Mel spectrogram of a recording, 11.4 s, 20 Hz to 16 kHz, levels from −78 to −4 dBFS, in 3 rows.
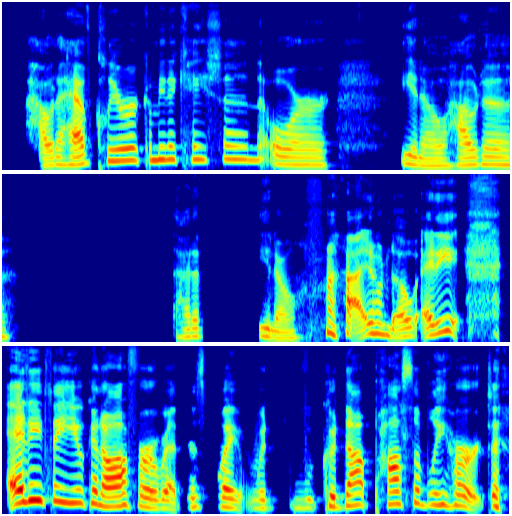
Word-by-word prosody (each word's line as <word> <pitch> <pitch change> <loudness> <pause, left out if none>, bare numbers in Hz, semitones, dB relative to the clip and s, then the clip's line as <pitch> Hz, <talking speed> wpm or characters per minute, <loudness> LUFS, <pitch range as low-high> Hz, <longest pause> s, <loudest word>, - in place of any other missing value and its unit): how 145 +2 -5
to 165 - -4
have 165 +4 +1
clearer 250 +2 0
communication? 270 +1 -4
Or, 160 - -4 0.5
you 185 -2 -4
know, 140 -2 -5
how 150 +3 -3
to 160 -2 -5 1.2
how 155 +1 -8
to, 170 -1 -6 0.4
you 175 -2 -3
know, 135 0 -5 0.3
I - - +4
don't 225 -3 -1
know, 165 +3 -2
any 220 +11 0 0.4
anything 325 +1 +7
you 285 0 +1
can 275 -1 +2
offer 210 +1 +6
r 175 - -1
at - - -4
this 195 +1 -7
point 195 -4 0
w 175 -1 -8
would 175 -1 -13
could 205 -3 0
not 235 +1 +3
possibly 260 -2 +1
hurt. 225 -1 0
200 Hz, 170 wpm, -22 LUFS, 160-260 Hz, 1.2 s, anything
